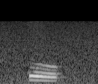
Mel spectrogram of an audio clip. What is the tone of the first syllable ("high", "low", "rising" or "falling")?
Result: low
